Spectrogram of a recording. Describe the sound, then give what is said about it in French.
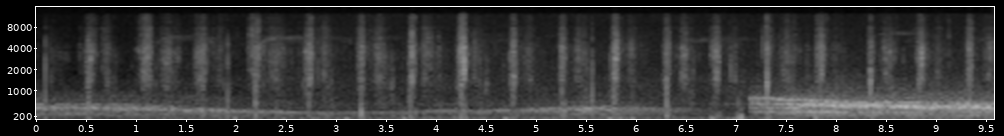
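Footsteps of a man walking alone, in a steady, regular rhythm of many fairly quiet steps. A low, wavering drone sits beneath them, and the background grows a little louder toward the end. “Il marche droit devant lui, seul, sans régiment, la tête vide.”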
